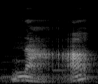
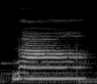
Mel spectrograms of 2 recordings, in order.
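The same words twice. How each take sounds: First: The pitch dips low then rises. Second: The pitch stays high and level.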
